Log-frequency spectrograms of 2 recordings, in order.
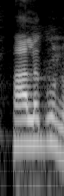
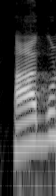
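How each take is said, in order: First: The word is said with an L sound. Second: The word is said without an L sound. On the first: The speaker calls it right. "फाल्गुन होता है" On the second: The speaker calls it wrong. "फागुन नहीं होता है"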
